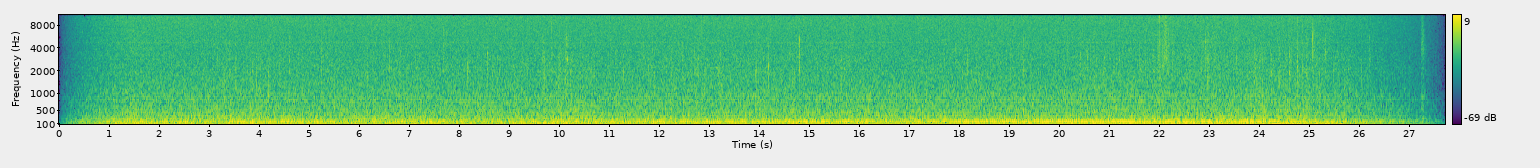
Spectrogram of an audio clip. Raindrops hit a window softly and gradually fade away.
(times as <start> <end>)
19.9 27.6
